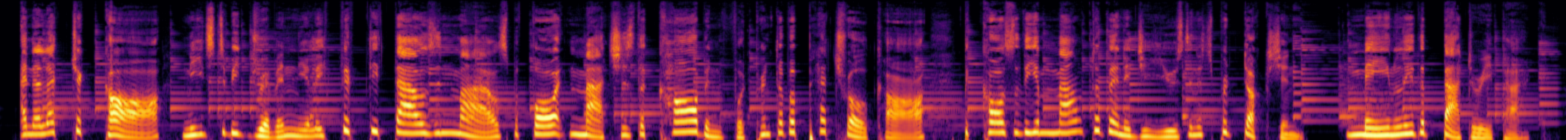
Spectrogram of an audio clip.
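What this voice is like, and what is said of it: Poor put-on British accent. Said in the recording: “I really wish I did a British accent here. You know what? I'm just going to go for it. ... my horrible accent”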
